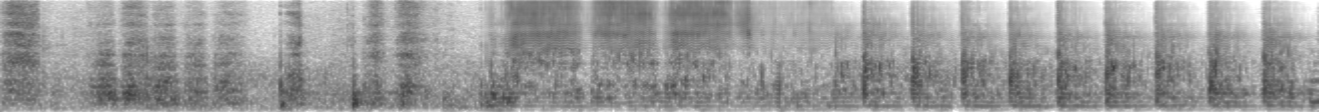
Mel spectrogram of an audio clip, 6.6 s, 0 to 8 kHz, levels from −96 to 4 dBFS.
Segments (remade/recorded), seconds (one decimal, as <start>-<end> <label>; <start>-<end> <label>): 0.0-2.4 recorded; 2.4-6.6 remade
